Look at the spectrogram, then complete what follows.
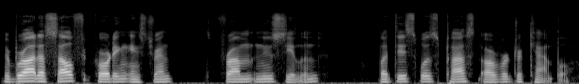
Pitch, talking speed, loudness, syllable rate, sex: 125 Hz, 165 wpm, -21 LUFS, 5.1 syllables/s, male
